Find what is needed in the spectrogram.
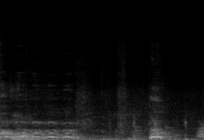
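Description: A dog barking: a longer, wavering bark at the start and a short single bark about a second and a half in.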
